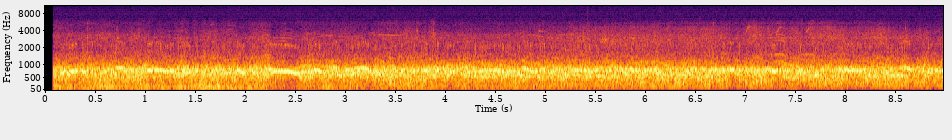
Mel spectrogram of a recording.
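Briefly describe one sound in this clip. A large crowd cheers and roars loudly and steadily.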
